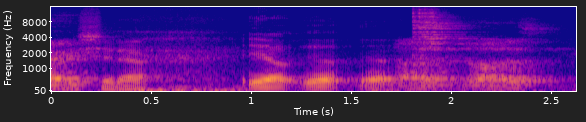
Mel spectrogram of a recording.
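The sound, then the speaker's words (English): Glasses clink together in a toast, a few bright chiming taps ringing out, mixed with murmured voices and tableware clatter. “I mean, let's do a not, cheers. So it's less to edit out.”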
